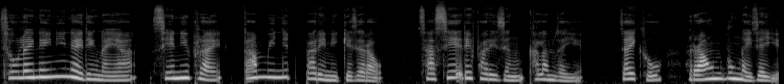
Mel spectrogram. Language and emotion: Bodo, neutral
